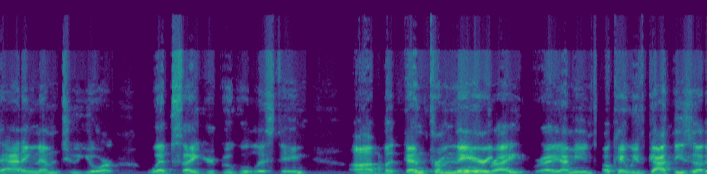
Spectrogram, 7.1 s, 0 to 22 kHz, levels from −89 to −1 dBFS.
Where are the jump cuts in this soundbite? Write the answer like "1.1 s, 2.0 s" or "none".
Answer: 4.9 s, 5.9 s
